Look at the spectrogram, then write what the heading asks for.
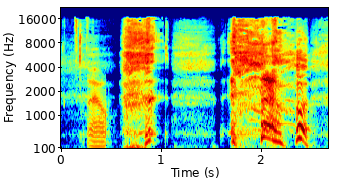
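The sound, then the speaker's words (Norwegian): A short fit of harsh coughing, several rough bursts over a few seconds with brief gaps, ending in voiced, throaty coughs that sound like someone trying to clear their throat. “Kommer hosten, røykhosten?”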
